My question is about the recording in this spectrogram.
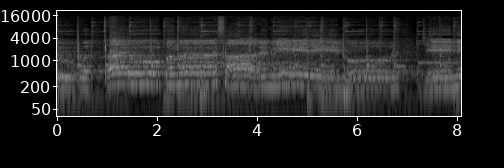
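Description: An old Gujarati song recording playing: a melody line that slides up and down over instrumental accompaniment, with a brief drop in level about seven seconds in.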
